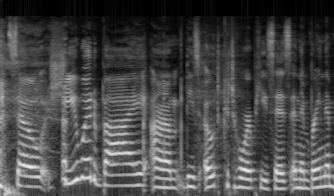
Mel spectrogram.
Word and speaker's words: haute couture: Also, I think it's pronounced haute couture instead of hot couture. – You are so right. Haute couture.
